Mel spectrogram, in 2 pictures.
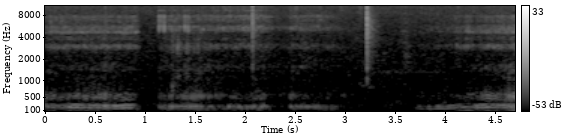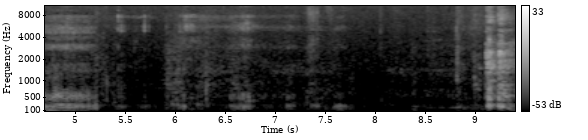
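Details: Snoring sounds from a wide-awake female pit bull indoors: several uneven, buzzy low rumbles come in irregular bursts, with a brief rustle near the end.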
